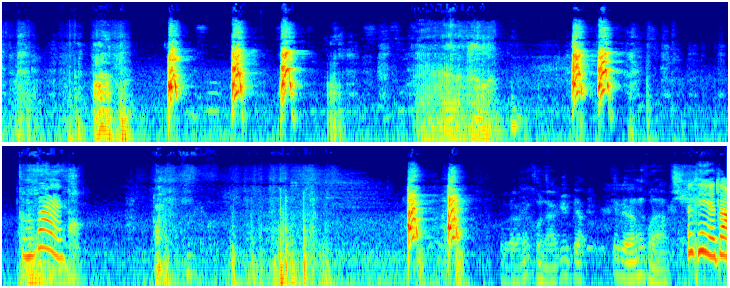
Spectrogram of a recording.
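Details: Native dog barking at snoring it dislikes: scattered sharp barks in short bursts, mixed with human speech, breathy snore-like noises and a wavering high whine near the end.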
